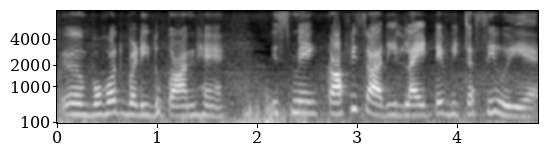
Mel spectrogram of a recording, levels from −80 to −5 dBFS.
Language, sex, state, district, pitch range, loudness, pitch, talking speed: Hindi, female, Haryana, Jhajjar, 225-265 Hz, -15 LUFS, 245 Hz, 160 wpm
